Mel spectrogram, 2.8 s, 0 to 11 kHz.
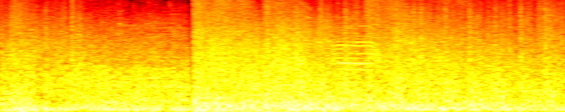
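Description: Dense machine gun and small-arms fire in a Company of Heroes 2 battle, a continuous loud rattle of rapid bursts that swells sharply about a second in and keeps going without pause.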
